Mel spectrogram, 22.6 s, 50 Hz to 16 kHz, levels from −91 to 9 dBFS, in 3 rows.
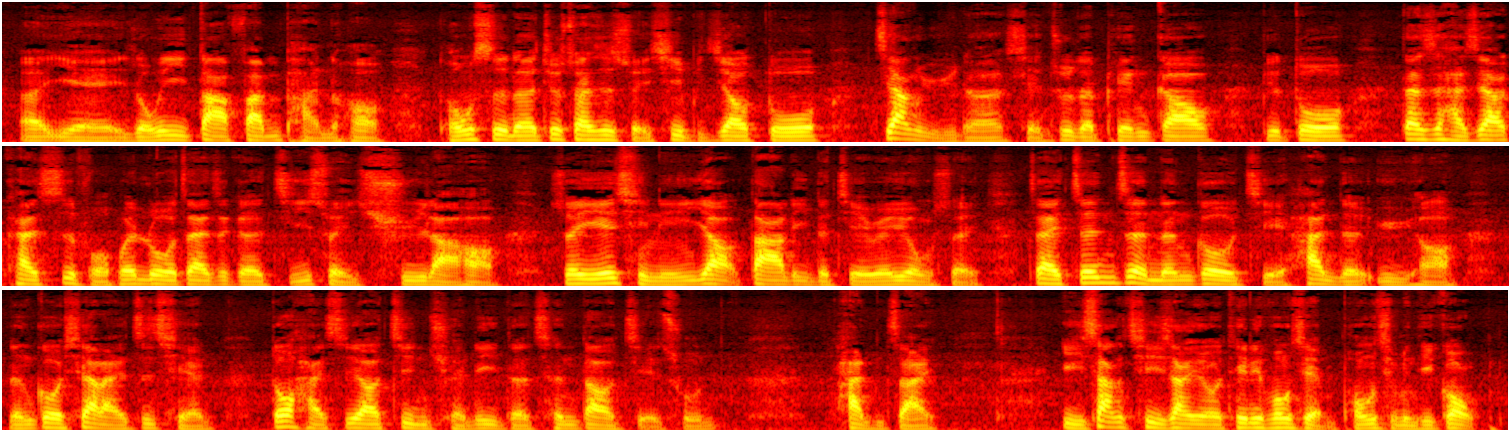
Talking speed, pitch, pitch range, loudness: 285 characters per minute, 105 Hz, 95-120 Hz, -17 LUFS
